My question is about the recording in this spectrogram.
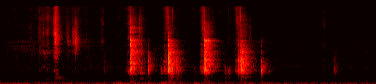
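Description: Kitchen knife chopping pumpkin on a wooden cutting board: about six firm cuts in quick, uneven succession, after a couple of lighter knocks.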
